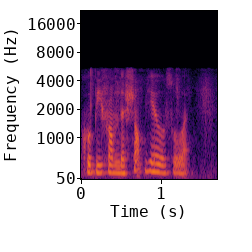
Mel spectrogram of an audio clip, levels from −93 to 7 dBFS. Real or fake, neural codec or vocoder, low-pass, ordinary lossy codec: real; none; 5.4 kHz; MP3, 48 kbps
